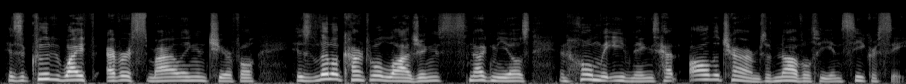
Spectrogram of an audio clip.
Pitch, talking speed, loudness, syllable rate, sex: 170 Hz, 160 wpm, -20 LUFS, 5.2 syllables/s, male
